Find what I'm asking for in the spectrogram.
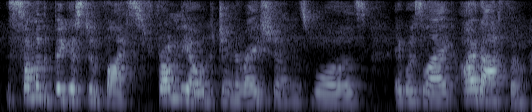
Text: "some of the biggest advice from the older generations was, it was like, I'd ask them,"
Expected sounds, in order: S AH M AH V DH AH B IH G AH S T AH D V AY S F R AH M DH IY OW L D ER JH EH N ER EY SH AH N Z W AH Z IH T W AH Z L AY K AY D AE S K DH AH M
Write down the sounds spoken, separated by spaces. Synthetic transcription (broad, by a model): S AH M AH V DH AH B IH G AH S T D V AY S F R AH M DH IY OW L D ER JH EH N ER EY SH AH N Z W AH Z IH T W AH Z L AY K AY D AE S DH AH M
